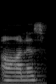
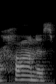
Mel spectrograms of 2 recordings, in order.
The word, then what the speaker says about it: honest: H is silent and when H is silent you use an an hour and honor an honest person and each one of these examples you do not say the hot sound we do not say Hauer hotter or Honus person that just sounds silly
